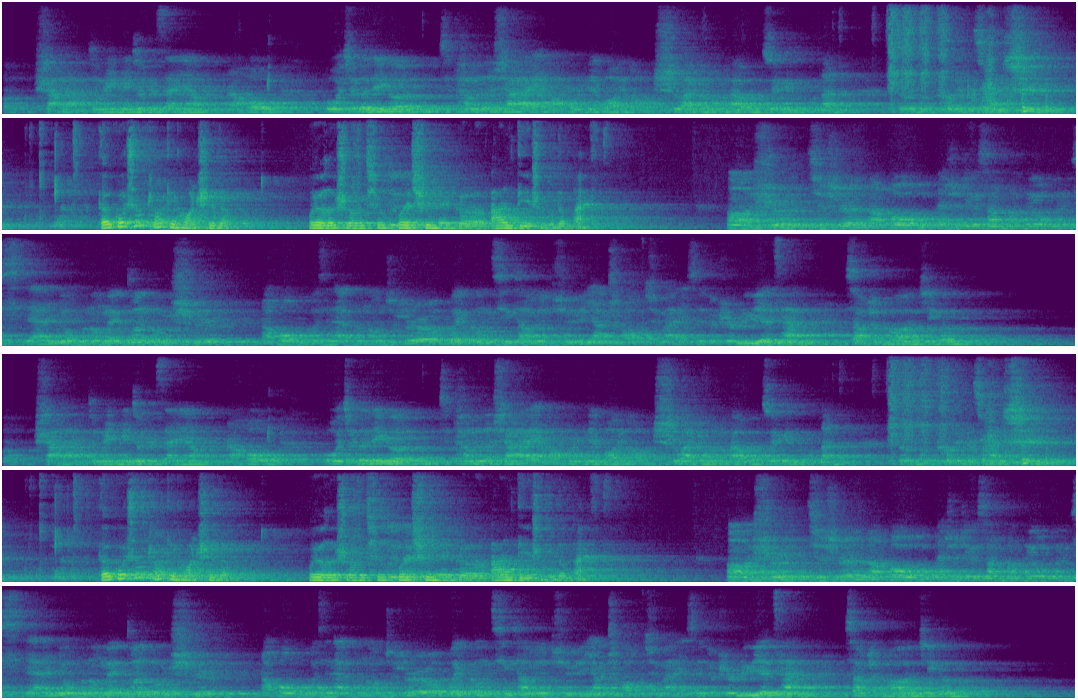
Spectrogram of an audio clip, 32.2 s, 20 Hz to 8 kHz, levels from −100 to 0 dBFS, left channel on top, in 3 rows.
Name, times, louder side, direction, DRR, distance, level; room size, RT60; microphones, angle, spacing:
voice 1, 0.3-8.3 8.6-8.7 9.0-10.4 11.2-11.4 12.2-12.7 14.6-15.0 18.0-23.6 24.1-29.5 29.9-31.1, equal, 30° right, -4 dB, 4.2 m, -32 dB
voice 2, 8.8-9.3 9.8-9.9 10.2-10.3 11.7-13.0 13.8-16.7, left 2 dB, 20° left, 4 dB, 0.6 m, -24 dB
25.5 x 9.7 x 4.0 m, 2.5 s
head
